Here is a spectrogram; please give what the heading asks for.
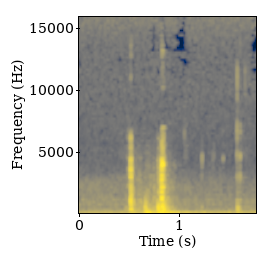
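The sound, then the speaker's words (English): A door being locked gives a few faint, sharp clicks and a brief mechanical rattle, spaced over less than two seconds against a quiet background. “Just let me lock the door so no one can interrupt us.”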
